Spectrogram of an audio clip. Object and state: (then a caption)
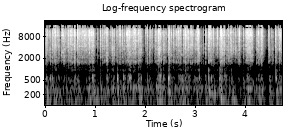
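Metal microphone grille. Long nails on both hands tap and scratch fast on the black metal mesh grille of a blue desktop microphone. A dense, continuous stream of bright, crisp clicks and scrapes is heard, with very little low end and each tap dying away almost at once.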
